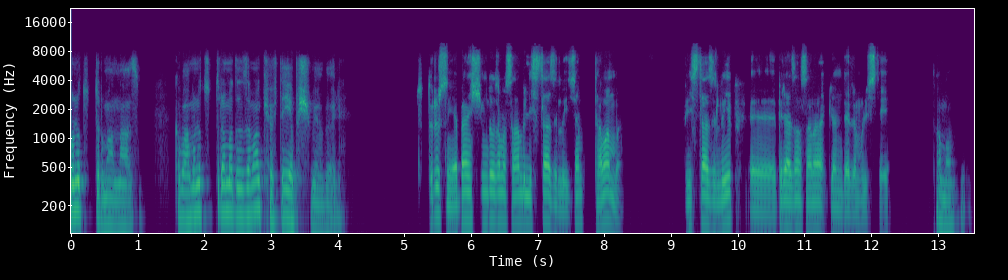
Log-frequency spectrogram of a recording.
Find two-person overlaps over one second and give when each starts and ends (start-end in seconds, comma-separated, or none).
none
